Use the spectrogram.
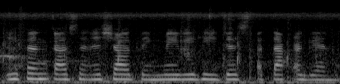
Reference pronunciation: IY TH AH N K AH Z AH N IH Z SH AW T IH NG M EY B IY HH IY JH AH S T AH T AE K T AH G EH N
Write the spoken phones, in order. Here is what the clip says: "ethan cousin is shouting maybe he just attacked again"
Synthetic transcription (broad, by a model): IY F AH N K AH S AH N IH SH AW T IH NG M EY B IY HH IY JH AH S T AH T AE K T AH G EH N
